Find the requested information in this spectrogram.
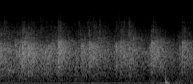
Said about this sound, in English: Come on, it's a good place to clap. Everybody should clap on that one.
